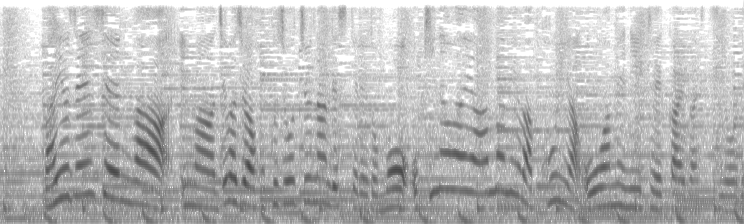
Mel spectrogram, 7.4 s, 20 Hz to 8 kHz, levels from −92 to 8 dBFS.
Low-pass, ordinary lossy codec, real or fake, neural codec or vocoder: 7.2 kHz; none; real; none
